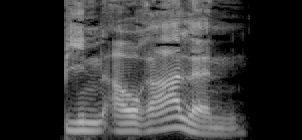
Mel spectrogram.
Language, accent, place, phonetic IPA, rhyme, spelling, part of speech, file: German, Germany, Berlin, [biːnaʊ̯ˈʁaːlən], -aːlən, binauralen, adjective, De-binauralen.ogg
- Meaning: inflection of binaural: 1. strong genitive masculine/neuter singular 2. weak/mixed genitive/dative all-gender singular 3. strong/weak/mixed accusative masculine singular 4. strong dative plural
